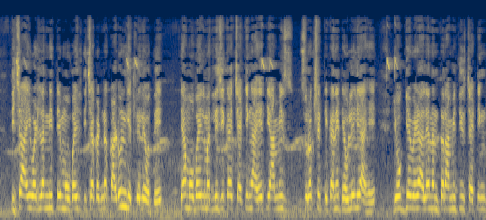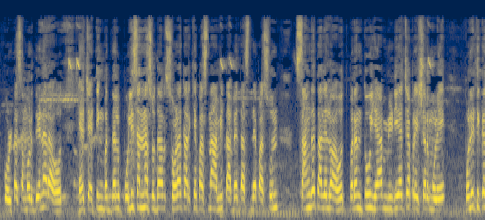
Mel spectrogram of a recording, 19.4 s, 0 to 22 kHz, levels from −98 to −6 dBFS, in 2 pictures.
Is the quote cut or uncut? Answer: uncut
